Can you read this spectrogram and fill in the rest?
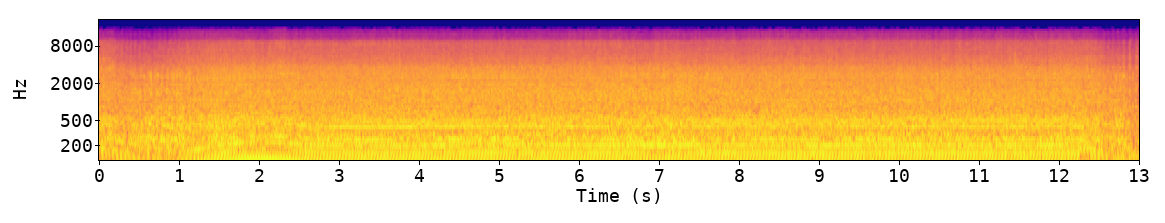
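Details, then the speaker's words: Craftsman Briggs & Stratton Quantum push mower after carburetor clean and bail cable replacement: even, steady single-cylinder drone without surging or misses; slight vibration, blade possibly out of true; normal running. "okay that sounds much better now alrighty ready ready so it vibrates a little bit which means the blade is probably a little bit out of whack"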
